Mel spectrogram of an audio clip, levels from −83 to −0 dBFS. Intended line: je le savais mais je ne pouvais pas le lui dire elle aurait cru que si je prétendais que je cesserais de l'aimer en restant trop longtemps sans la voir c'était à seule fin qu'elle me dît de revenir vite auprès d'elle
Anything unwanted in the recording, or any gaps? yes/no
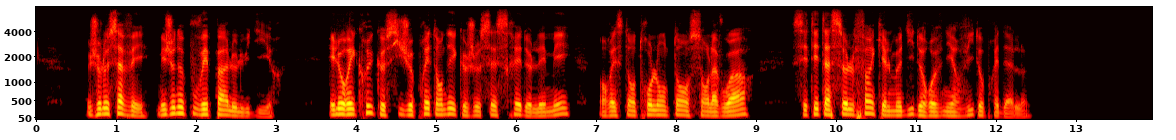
no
